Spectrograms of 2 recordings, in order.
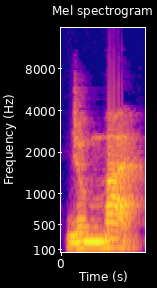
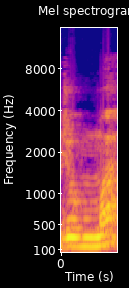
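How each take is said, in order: First: The word ends with a t sound. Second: The word ends on an open vowel. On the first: This is how native speakers of the language say it. "ওরা বলে জুম্মাত" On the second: This is how speakers of the speaker's own language say it. "আমরা বলি জুম্মা"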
